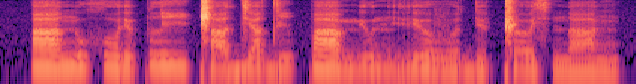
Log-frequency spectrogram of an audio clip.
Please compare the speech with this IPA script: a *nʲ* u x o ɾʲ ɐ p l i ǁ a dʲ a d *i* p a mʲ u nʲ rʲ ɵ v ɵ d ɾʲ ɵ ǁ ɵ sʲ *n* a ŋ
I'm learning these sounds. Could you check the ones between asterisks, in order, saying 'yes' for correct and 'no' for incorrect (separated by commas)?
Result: no, yes, yes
